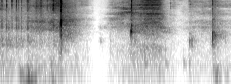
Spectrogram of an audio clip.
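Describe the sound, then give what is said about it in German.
A lens is twisted off the front of a camera body with an APS-C sensor: soft rubbing and scraping broken by a few sharp clicks, with brief pauses between the movements and no talking. “Ich mache jetzt mal den, das Objektiv vorne ab”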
